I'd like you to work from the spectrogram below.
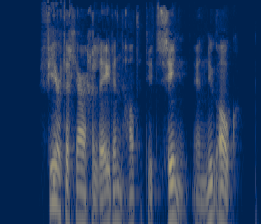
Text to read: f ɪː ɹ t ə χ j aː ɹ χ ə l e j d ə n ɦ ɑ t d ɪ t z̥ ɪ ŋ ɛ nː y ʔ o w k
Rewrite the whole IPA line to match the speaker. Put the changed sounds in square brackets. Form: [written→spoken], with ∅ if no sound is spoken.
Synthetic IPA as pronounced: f ɪː ɹ t ə χ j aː ɹ χ ə l e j d ə n ɦ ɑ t d ɪ t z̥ ɪ [ŋ→n] ɛ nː y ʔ o w k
